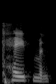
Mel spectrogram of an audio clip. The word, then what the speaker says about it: Caedmon: is an example of a short poem by Cadman who's the first power this is the first poem in English that's recorded and if any of you know the Christian band it's all usually pronounced Caedmon came with Kaitlyn's call this is the call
